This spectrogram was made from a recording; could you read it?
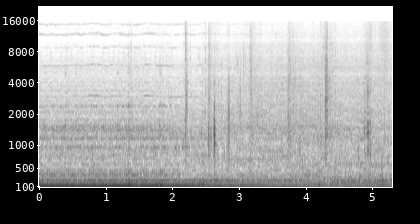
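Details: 2004 Ford Mustang 3.8L V6 automatic: idles fine for a minute or two, then irregular sharp pops every second or so with car shaking; scanner showed fuel pressure over 60 psi; cause was a faulty-out-of-box ignition coil pack, fixed by replacement.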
